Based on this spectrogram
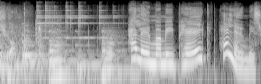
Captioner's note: doorbell chiming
